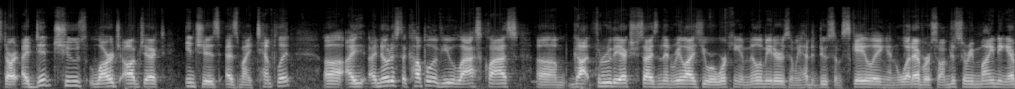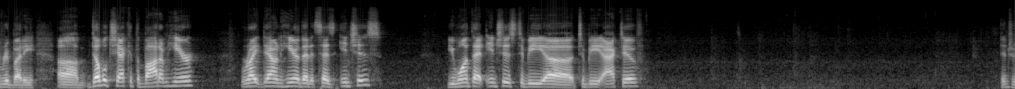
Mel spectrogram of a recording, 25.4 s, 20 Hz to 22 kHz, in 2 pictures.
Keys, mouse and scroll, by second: 20.8-25.3 drag.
